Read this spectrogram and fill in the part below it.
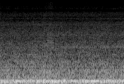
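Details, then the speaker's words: L.B. White heater after replacing corroded switch terminals: the hot surface igniter lights, the fan ramps up and the gas valve opens, giving a steady, even low roar with no sputter; the flame is stable and the flame sensor works. "There we go, we got a flame. And it should run those flame sensor that's right here."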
